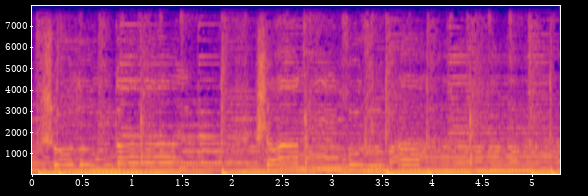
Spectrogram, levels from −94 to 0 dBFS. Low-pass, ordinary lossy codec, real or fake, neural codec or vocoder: none; none; real; none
